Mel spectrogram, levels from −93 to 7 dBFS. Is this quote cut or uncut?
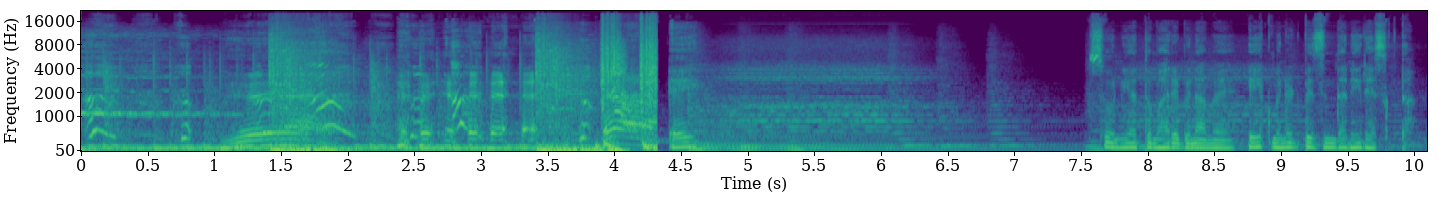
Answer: cut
